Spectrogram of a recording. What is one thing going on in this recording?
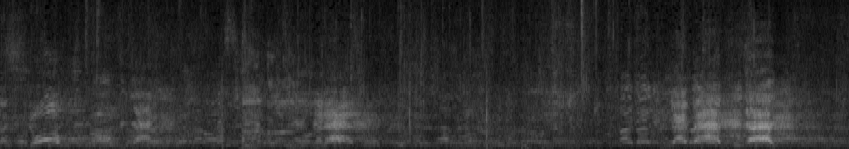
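Men shout to each other outdoors, far across an open field.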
